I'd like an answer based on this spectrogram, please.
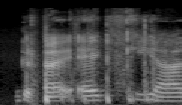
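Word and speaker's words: Graecia: Italia Europa s mhm Gra graia graia it's a hard SE okay is it all hard SE yeah so we use to restore pronunciation so in restore pronunciation every letter has only one sound okay okay in class in ecclesiastical pronunciation would be G would be a little bit different okay don't worry so gra ecclesiastical so ecclesiastical would be hard see classical would be like the English C mhm okay more or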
